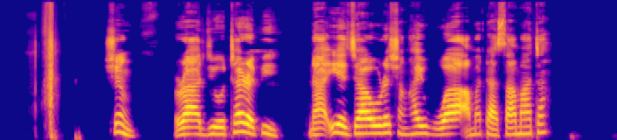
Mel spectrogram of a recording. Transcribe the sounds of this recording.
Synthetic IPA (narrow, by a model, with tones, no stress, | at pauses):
ʃɪ˦˨ŋ | ɽaː˨dɪ˦joː˨tɐ˦ɾɐ˨ɸiː˦˨ | na˨ʔɪ˦ja˨d͡ʒaː˦woː˦ɽɐ˦ʃɪ˨ŋɦa˦jhʊ˨waː˦ʔa̰˨mɐ˦taː˨saː˦maː˦taː˦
